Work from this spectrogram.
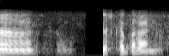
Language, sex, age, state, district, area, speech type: Sanskrit, male, 45-60, Telangana, Karimnagar, urban, conversation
